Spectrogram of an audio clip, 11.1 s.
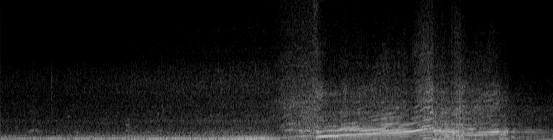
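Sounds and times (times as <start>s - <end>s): sports car engine accelerating: 2.6s - 11.0s.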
